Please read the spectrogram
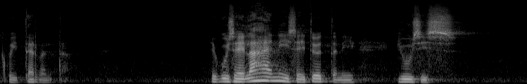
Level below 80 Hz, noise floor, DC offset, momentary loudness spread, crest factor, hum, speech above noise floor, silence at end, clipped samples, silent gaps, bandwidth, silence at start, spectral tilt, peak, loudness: -82 dBFS; -64 dBFS; under 0.1%; 21 LU; 24 dB; none; 34 dB; 0.65 s; under 0.1%; none; 19 kHz; 0 s; -4.5 dB/octave; -8 dBFS; -30 LUFS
